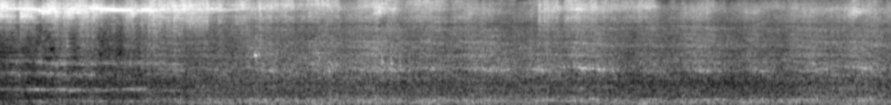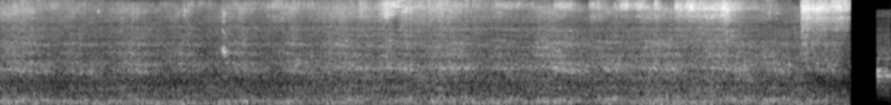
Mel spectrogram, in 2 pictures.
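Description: Electric freight train passing close by, hauling intermodal wagons with truck trailers and tank containers: a steady rumble of wheels on the rails with a thin, wavering squeal from the wheels. The sound cuts off abruptly near the end.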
